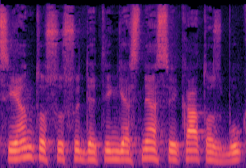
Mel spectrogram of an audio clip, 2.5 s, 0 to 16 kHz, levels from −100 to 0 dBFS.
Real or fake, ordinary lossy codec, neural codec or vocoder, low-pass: real; MP3, 64 kbps; none; 14.4 kHz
